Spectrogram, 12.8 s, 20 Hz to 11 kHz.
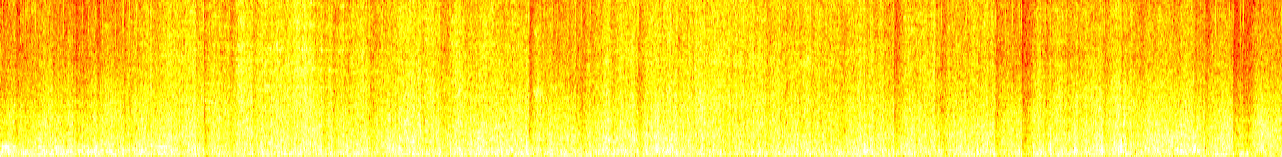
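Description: Freight train of tank wagons rolling past close by: a steady rumble of wheels on rail. At the start the ChME3 diesel locomotive's engine hum is heard as it goes by, fading within the first second or two.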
